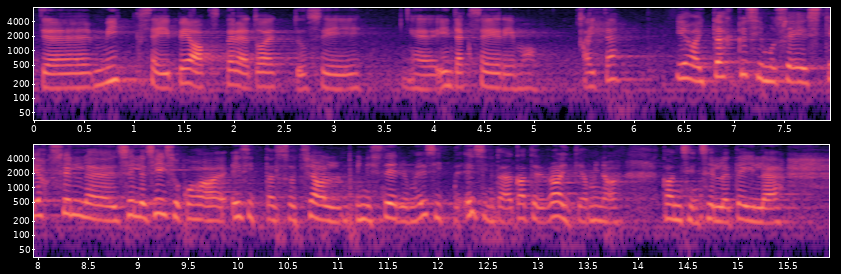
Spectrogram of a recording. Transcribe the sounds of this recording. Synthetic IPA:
mikse̞jpeɑkspe̞ɾet̪o̞e̞t̪ːˑusi | ind̪̥e̞kseːɾimɑ | ɑjt̪ːˑæh | jɑːɑjt̪ˑːæhkysʲimuse̞eːst̪jɑhse̞lːese̞lːe̞se̞jsuko̞ɦɑe̞sʲit̪ˑːɑsːo̞t̪siɑːlminist̪e̞ːɾjumie̞sʲind̪̥ɑjɑkɑt̪rirɑjd̪̥jɑminɑ | kɑnsinse̞lːe̞t̪e̞jle

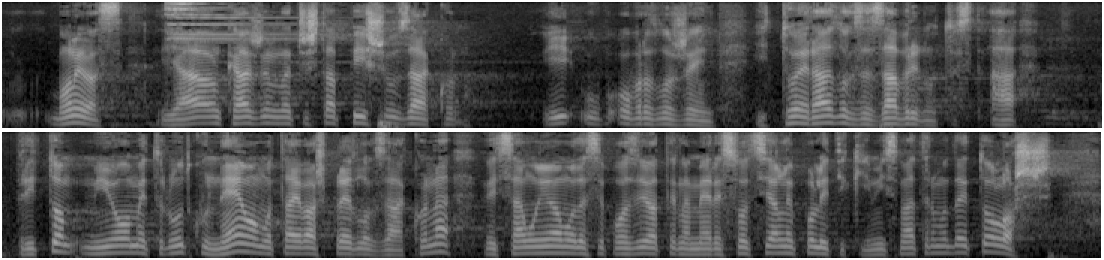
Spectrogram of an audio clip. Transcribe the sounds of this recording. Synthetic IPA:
mo̞limʋasjaːʋamkaːʒemznaːt͡ʃiʃt̪apiːʃeuzaːko̞nu | iuobɾazlˠo̞ʒe̞ːɲuit̪o̞ːje̞ɾaːzlˠo̞ɡzazabɾinut̪o̞st̪a | pɾit̪o̞mːiːuo̞ʋome̞t̪ɾe̞nuːt̪̚kune̞ːmamo̞t̪aːjʋaʃpɾed̪lˠo̞ɡzaːko̞naʋe̞t͡ɕsamoimamod̪ase̞po̞ziːʋat̪e̞name̞ɾe̞so̞t̪sijalˠne̞po̞lit̪ike̞imiːsmaːt̪ɾamo̞d̪aje̞t̪o̞ːlo̞ʃe̥

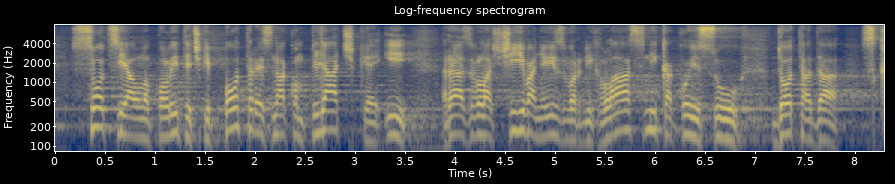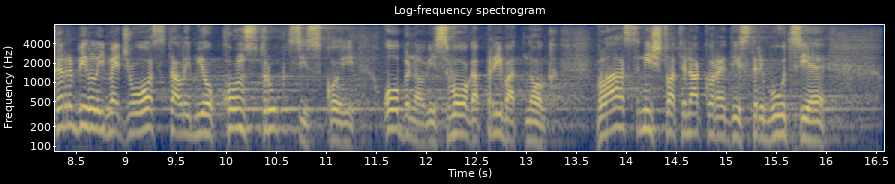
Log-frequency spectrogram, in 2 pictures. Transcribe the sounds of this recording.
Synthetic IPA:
so̞t̪sialˠno̞po̞lit̪it͡ʃkipo̞t̪ɾe̞snaːko̞npʎat͡ʃke̞ʔi | ɾazʋlˠaʃiːʋaɲaizʋo̞ɾnixʋlaːst̪nikako̞jisud̪o̞t̪ad̪a | skr̩bilime̞d͡ʑuo̞st̪alimiuko̞nst̪ɾukt̪sisko̞j | obno̞ʋisʋo̞ːɡapɾiʋat̪no̞ɡ | ʋlˠaːst̪niʃt̪ʋat̪enaːkonɾed̪ist̪ɾibuːt̪sije̞

